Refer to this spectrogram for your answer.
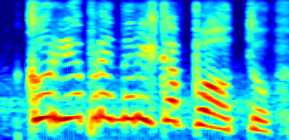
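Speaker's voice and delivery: put-on little girl shouting, high and loud; shouted order. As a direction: yell to send him running. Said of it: "gridò Giulia".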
